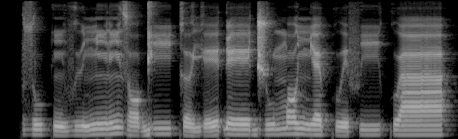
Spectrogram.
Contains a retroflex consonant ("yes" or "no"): no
